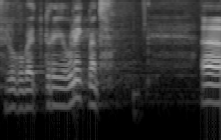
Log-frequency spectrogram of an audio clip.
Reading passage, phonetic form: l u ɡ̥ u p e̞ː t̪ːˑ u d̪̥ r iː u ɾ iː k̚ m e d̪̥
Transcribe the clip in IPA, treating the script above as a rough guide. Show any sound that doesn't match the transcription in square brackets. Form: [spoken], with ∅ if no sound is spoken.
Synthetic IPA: l u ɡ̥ u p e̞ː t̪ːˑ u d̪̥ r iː u [l] iː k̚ m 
